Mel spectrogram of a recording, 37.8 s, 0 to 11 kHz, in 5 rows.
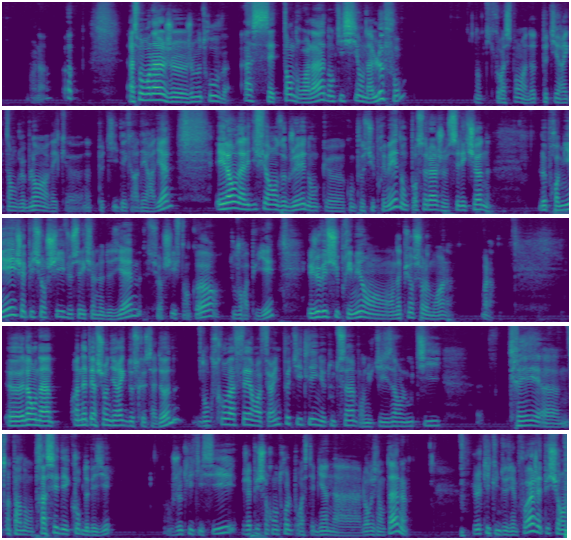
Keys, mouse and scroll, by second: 3.9 click, 4.5 click, 5.2 click, 6.0 click, 10.5 click, 15.6 shift+click, 17.0 shift+click, 20.7 click, 22.3 click, 24.1-25.2 drag, 26.6 click, 32.8 click, 36.4 ctrl+click.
